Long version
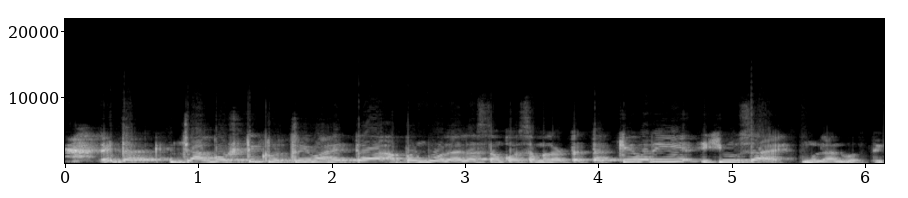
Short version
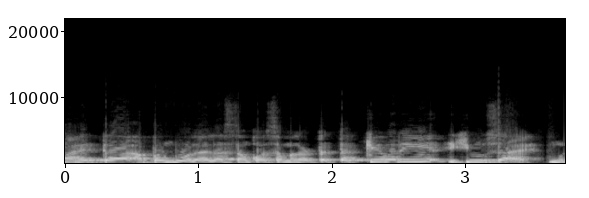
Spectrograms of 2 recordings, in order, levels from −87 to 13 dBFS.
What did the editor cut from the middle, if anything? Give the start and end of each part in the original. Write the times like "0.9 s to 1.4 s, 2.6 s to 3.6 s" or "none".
none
